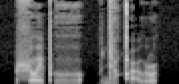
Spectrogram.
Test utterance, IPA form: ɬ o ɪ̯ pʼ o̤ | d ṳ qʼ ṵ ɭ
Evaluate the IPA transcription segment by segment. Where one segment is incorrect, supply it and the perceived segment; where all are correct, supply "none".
none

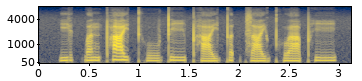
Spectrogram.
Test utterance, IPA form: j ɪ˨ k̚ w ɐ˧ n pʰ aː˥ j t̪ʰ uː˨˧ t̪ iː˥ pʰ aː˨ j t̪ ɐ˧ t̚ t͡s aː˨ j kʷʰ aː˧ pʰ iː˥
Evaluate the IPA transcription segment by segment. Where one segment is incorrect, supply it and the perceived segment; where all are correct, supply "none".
none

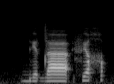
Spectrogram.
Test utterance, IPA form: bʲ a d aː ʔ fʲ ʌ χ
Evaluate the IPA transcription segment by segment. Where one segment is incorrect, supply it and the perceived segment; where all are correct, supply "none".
none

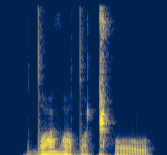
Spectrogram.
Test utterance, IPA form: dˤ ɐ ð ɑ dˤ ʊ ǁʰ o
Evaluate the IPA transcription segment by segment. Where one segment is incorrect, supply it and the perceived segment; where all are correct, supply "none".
ɑ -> ɐ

